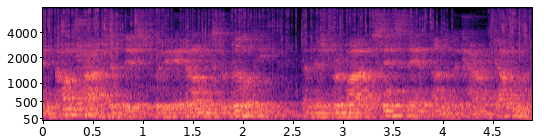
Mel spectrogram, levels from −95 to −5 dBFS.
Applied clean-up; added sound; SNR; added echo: none; Tearing; 19 dB; reverberation time 1.3 s.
